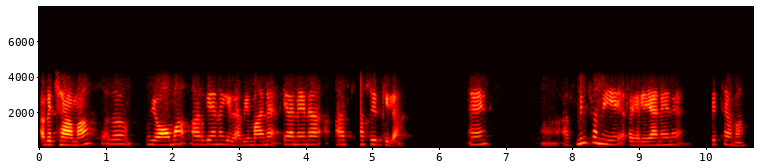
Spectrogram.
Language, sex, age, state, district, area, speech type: Sanskrit, female, 45-60, Kerala, Thrissur, urban, conversation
